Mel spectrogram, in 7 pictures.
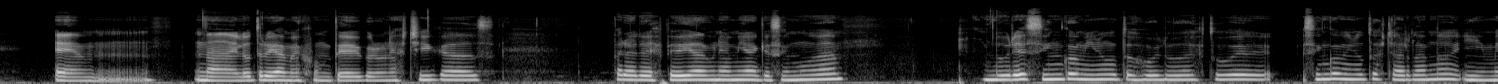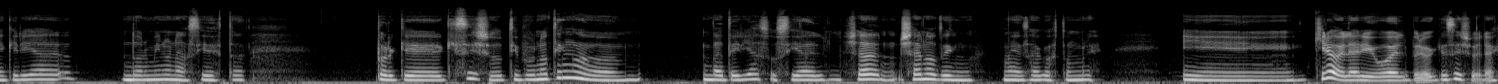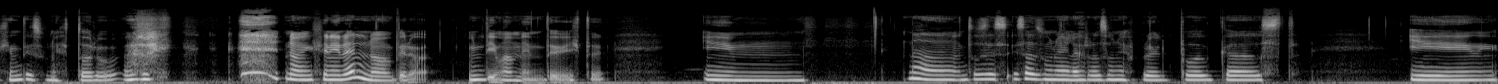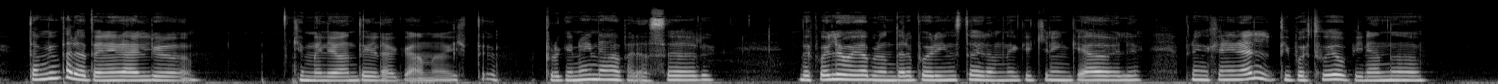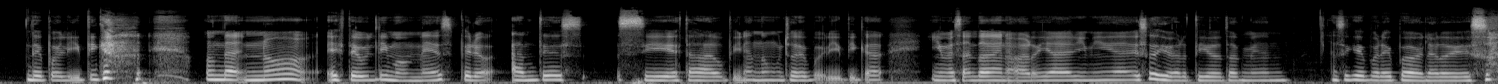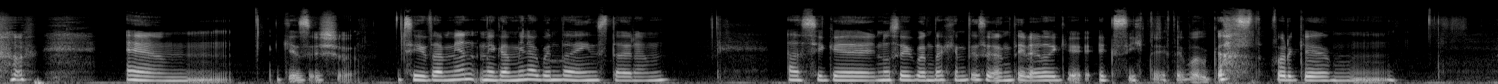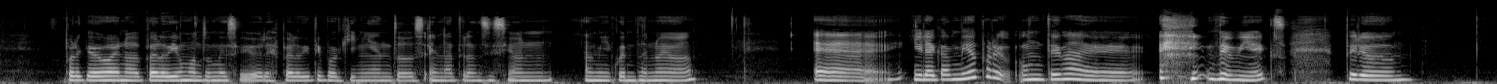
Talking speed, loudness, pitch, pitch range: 120 wpm, -20 LUFS, 195 Hz, 180-210 Hz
